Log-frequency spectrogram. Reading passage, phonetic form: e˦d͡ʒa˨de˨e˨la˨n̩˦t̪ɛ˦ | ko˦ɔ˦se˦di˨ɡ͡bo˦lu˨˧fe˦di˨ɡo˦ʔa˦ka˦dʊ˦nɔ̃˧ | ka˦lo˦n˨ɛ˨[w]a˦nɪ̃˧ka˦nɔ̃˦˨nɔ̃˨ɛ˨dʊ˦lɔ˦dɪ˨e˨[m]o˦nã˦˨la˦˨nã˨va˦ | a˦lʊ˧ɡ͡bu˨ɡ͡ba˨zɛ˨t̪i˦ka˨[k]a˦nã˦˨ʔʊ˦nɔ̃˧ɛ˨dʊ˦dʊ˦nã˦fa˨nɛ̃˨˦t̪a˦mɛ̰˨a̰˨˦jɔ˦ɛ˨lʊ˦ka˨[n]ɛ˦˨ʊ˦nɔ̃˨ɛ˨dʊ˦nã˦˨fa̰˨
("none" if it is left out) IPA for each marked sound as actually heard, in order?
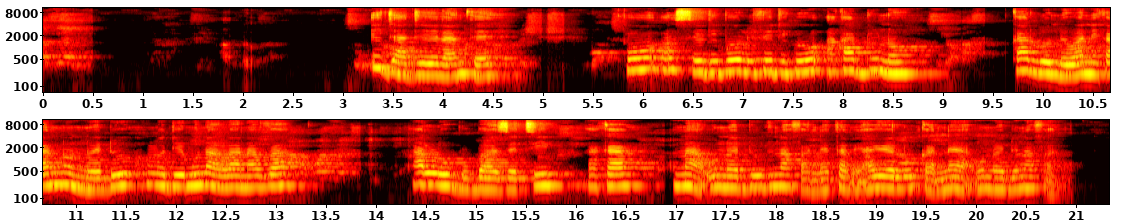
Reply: w, m, k, n

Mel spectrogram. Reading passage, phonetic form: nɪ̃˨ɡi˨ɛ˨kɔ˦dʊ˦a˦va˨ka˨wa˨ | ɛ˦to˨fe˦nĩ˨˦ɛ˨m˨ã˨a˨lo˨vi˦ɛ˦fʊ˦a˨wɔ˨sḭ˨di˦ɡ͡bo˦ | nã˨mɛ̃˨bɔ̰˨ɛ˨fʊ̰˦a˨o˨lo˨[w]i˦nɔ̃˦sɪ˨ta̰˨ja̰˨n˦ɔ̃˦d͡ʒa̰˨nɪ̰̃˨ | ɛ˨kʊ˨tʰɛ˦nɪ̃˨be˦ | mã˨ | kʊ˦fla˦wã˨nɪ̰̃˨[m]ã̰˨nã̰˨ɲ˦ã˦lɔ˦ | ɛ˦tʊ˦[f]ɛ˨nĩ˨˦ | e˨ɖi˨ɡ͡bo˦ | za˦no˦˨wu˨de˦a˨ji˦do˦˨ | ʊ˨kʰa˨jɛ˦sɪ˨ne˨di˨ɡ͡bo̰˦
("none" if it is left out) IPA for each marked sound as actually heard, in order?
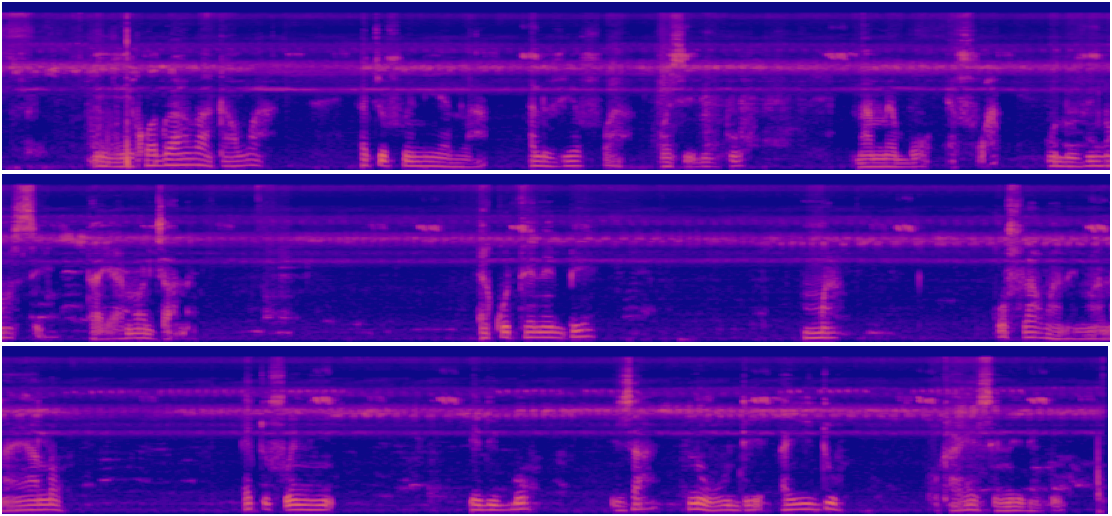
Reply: v, m, f

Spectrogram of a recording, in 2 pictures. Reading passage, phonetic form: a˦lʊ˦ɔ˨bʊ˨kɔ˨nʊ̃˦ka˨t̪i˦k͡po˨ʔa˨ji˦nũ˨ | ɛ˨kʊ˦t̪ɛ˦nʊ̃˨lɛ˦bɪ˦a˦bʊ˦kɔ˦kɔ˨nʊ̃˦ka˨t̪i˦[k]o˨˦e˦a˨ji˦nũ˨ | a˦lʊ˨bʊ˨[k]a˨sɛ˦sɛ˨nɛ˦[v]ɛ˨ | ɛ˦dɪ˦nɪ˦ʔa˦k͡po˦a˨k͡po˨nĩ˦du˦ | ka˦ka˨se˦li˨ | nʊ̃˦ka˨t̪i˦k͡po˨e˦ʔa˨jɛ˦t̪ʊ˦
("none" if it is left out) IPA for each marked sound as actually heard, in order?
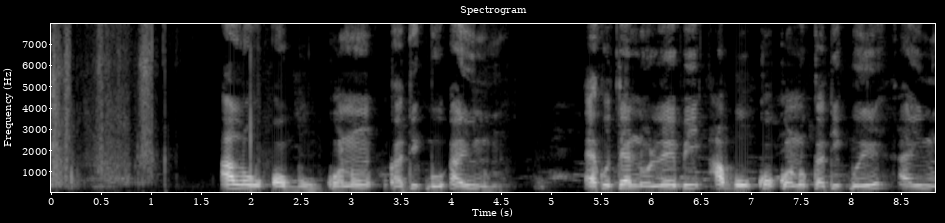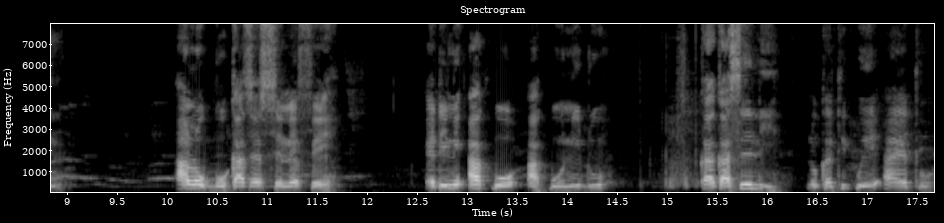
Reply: k͡p, k, f

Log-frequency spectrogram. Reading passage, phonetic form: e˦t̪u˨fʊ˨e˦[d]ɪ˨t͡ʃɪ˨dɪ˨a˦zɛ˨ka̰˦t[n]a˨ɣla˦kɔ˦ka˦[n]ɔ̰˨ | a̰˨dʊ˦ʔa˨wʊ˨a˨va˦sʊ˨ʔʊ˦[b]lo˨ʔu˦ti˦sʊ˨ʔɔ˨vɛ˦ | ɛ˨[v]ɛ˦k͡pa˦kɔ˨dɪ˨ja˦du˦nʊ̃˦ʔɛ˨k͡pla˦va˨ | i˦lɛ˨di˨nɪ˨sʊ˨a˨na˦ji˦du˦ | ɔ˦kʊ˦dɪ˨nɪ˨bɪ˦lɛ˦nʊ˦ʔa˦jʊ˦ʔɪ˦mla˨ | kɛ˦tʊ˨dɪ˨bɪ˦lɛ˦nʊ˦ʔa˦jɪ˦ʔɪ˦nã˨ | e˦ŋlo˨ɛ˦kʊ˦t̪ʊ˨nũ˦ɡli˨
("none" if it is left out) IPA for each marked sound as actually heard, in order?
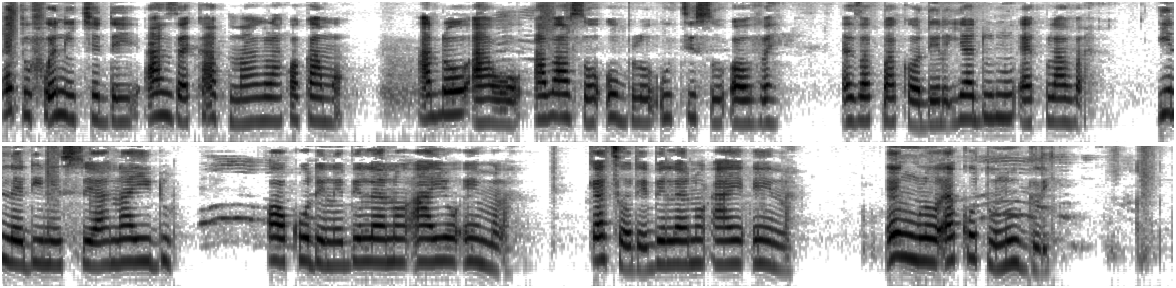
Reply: n, n, m, b, z

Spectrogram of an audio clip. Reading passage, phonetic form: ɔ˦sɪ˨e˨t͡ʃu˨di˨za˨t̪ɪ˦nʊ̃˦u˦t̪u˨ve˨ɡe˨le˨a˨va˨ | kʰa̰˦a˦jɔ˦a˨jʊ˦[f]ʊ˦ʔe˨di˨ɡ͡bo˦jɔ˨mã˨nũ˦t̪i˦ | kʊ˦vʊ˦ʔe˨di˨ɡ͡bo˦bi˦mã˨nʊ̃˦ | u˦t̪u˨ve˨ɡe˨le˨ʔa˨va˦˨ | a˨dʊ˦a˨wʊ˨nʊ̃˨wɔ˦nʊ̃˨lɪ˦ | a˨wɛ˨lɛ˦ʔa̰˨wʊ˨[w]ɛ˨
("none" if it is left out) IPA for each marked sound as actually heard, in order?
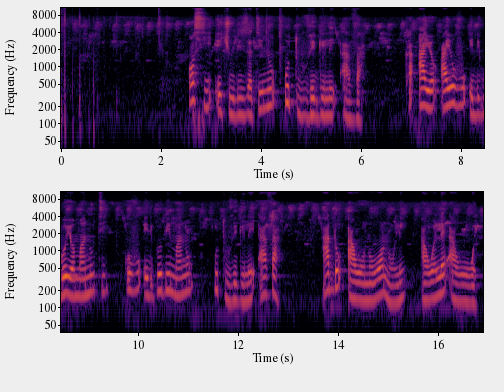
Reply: v, w

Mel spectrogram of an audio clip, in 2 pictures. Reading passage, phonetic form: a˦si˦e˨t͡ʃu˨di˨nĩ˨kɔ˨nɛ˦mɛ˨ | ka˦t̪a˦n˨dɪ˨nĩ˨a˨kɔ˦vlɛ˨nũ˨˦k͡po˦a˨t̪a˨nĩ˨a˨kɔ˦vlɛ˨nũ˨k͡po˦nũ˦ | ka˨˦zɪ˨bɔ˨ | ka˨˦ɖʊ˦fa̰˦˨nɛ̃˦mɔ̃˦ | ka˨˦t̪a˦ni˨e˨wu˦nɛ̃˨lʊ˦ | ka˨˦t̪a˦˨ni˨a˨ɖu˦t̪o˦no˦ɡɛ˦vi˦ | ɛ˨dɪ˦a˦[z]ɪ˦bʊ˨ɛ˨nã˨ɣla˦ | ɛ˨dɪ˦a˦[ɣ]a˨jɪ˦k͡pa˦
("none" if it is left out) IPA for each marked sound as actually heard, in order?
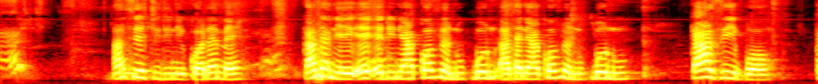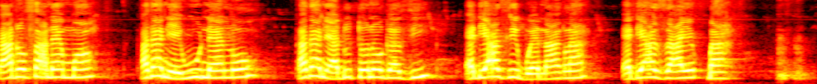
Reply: z, z

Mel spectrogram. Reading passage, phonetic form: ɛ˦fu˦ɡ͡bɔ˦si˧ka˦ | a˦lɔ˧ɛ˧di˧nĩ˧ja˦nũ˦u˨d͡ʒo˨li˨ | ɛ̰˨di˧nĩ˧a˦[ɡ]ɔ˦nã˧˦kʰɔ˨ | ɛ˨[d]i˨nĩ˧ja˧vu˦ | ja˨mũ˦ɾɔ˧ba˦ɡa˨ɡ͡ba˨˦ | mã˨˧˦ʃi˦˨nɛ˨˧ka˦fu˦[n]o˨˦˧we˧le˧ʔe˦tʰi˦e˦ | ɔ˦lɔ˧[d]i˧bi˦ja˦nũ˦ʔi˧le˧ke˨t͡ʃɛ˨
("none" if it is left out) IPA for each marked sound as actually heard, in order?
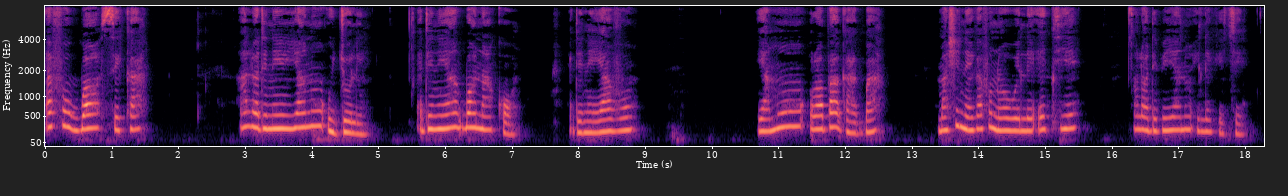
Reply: ɡ͡b, d, n, d

